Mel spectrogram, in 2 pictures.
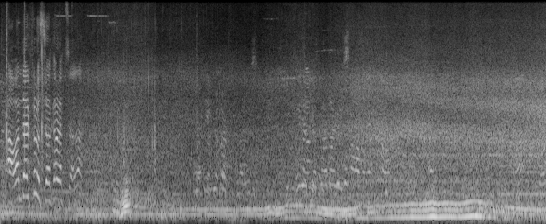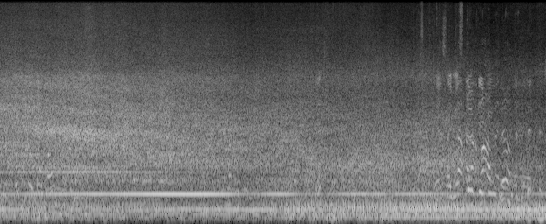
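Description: A car engine idles nearby with a low rumble.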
